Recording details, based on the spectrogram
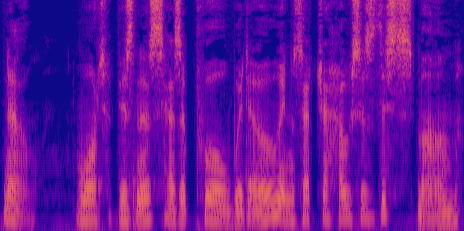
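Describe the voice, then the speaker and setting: A stern, blunt gentleman, as a woman reader plays him, setting down each word slowly and flatly. His husky low voice sits close to the mic in a dry storybook recording. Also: dry recording, heavily acted. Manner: blunt, clipped and deliberate.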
